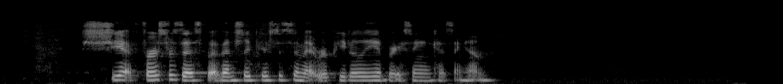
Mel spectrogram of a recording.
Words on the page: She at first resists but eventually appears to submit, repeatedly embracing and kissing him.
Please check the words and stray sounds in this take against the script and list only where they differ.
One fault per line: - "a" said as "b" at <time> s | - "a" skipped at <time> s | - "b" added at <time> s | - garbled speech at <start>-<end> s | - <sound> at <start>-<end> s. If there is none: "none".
none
